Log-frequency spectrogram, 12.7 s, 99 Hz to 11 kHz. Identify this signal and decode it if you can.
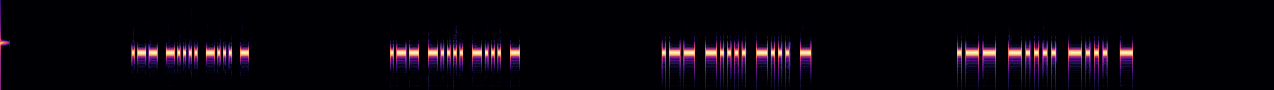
Morse code, heard as a keyed tone, about 36 wpm, 700 Hz. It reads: W6BT W6BT W6BT W6BT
